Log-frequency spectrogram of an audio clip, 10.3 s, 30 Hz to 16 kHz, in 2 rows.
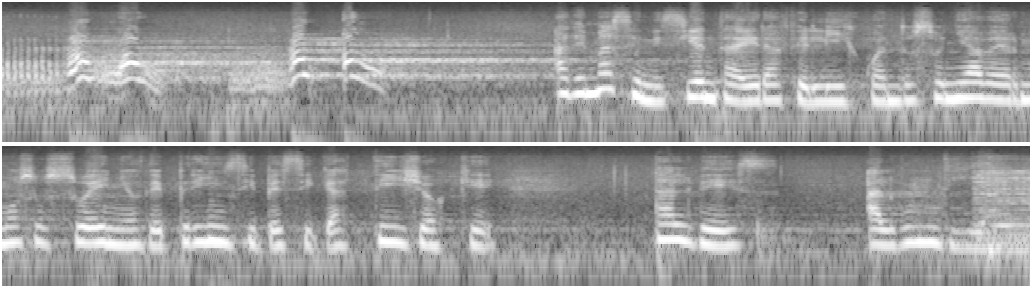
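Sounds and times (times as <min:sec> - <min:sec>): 
dog barking in short high yelps: 0:00.3 - 0:02.7
speech: 0:02.8 - 0:10.2.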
